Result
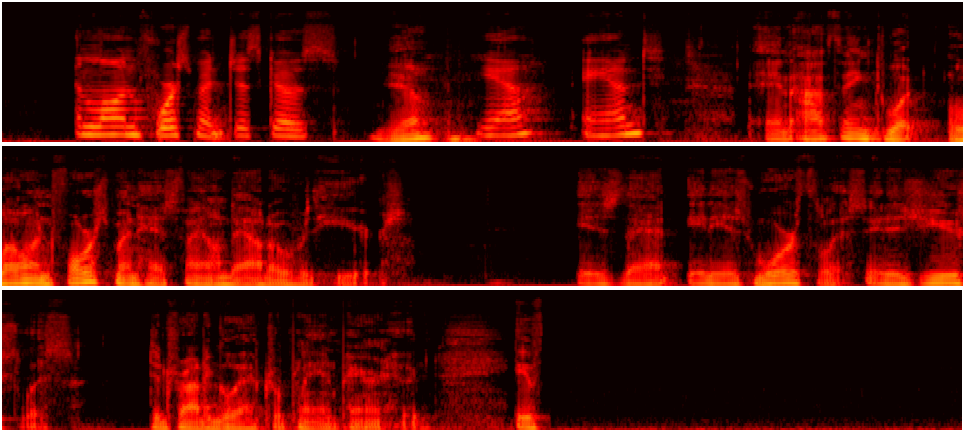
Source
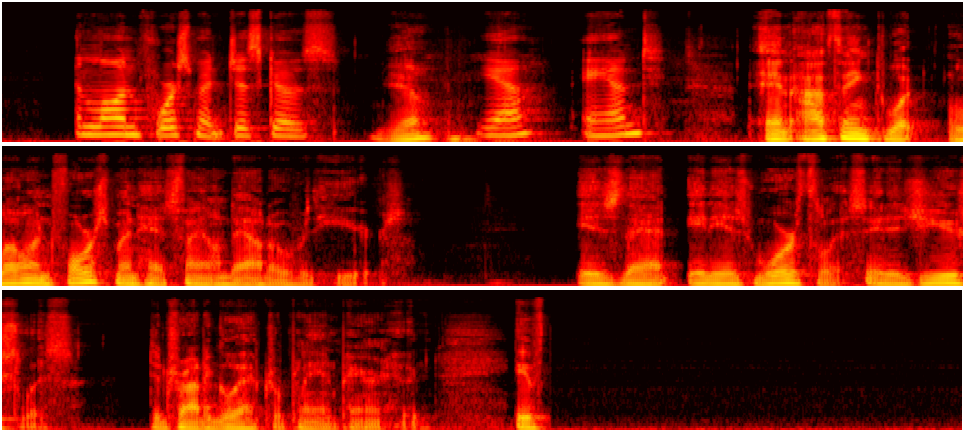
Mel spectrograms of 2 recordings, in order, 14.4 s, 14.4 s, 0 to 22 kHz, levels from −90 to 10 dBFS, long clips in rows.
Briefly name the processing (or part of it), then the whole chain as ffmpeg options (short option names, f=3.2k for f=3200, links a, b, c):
de-esser from a sidechain: -filter_complex "[0:a]asplit=2[a][b];[b]highpass=f=6.2k:w=0.5412,highpass=f=6.2k:w=1.3066,apad=whole_len=635535[c];[a][c]sidechaincompress=threshold=-52dB:ratio=4:attack=0.83:release=73,volume=-6.5dB"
